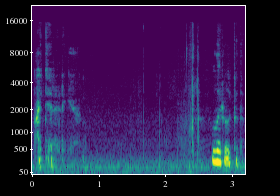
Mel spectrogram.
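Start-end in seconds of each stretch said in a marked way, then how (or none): 0.0-0.8 whispered under the breath, real annoyance at herself; quiet self-directed aside in a whisper; muttered aside. Real, not acted. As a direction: mutter it to yourself, barely audible. Aside after hitting phone button.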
